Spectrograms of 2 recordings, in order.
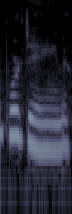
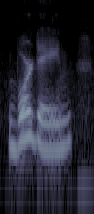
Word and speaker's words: Bourdain: I mean, Bourdain. So, that's funny that it rhymes with ordain.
